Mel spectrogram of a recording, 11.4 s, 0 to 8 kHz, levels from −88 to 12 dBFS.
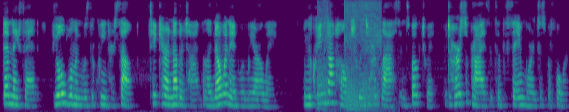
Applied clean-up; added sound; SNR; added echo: none; Fart; 14 dB; reverberation time 0.4 s.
